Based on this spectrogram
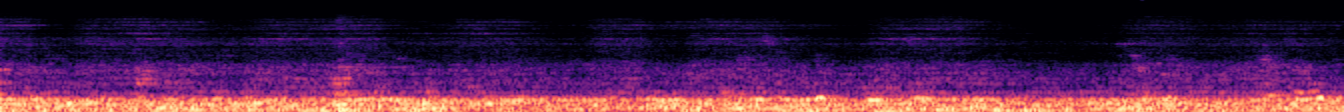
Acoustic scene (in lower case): subway train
